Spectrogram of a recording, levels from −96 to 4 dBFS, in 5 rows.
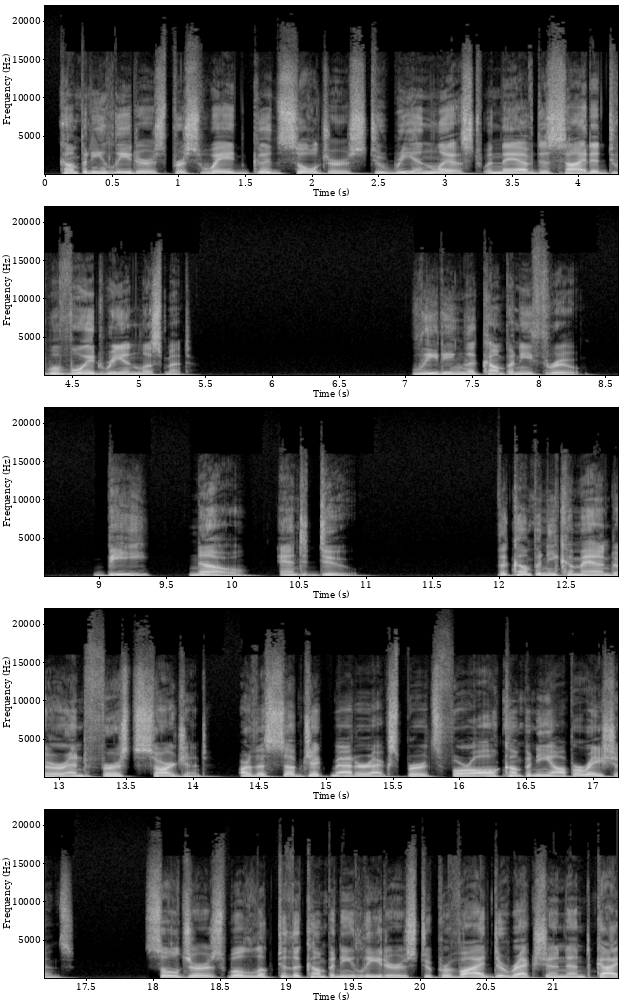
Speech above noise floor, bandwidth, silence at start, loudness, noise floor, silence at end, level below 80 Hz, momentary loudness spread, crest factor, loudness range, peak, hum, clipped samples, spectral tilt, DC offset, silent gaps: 55 dB; 19 kHz; 0.1 s; -18 LUFS; -72 dBFS; 0 s; -34 dBFS; 6 LU; 18 dB; 4 LU; -2 dBFS; none; under 0.1%; -4.5 dB/octave; under 0.1%; none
